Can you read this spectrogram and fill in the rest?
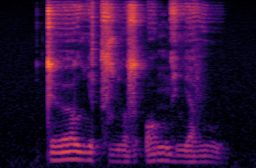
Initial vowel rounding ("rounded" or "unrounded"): rounded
